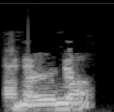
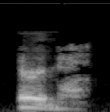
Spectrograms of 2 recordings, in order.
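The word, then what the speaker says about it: Mariemont: Community Church it's located in the village of Marmont. How do you say that? I think that's right. Marrymont. Marrymont. Marrymont.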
